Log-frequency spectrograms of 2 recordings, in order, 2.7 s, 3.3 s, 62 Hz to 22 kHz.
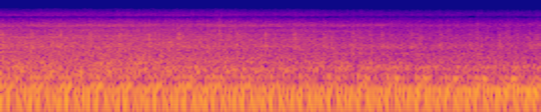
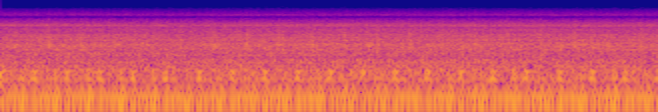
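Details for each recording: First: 1974 Dodge W100 Power Wagon V8, running after sitting since 1983. Even idle with raspy puff on each firing pulse from a big exhaust leak before the muffler; runs too well for a burnt valve: exhaust leak. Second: 1974 Dodge W100 Power Wagon V8 revived after sitting 41 years: deep, even idle with steady low rumble, no popping or blow-by; exhaust leak before muffler; engine healthy, sluggish under acceleration possibly from the transmission.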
